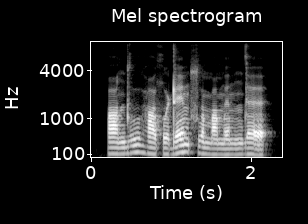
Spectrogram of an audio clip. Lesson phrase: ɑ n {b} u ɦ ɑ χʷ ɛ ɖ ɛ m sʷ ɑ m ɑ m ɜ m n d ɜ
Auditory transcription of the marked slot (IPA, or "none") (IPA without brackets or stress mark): d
